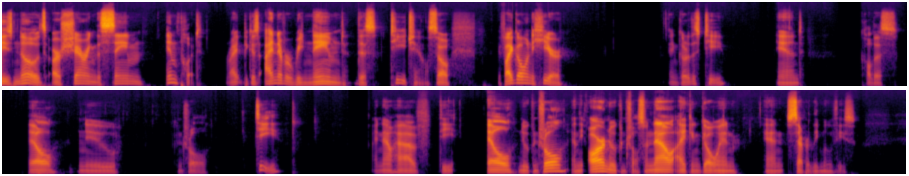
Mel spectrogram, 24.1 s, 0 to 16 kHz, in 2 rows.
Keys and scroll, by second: 11.9-15.3 typing, 15.8 Return.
